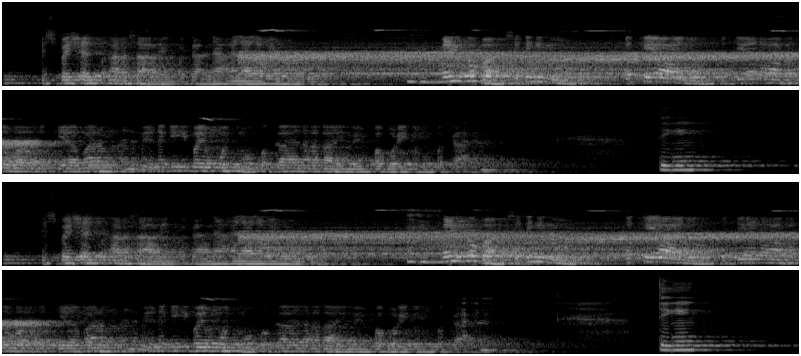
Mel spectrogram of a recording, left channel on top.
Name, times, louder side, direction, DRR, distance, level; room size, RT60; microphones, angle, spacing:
voice 1, 0.4-3.3 4.4-5.7 6.2-12.8, equal, 45° left, -1 dB, 4.7 m, -33 dB
sound 1, 2.3-8.3, left 2 dB, 60° left, 2.6 m, -33 dB
sound 2, 2.5-2.8 3.7-3.8 4.7-4.8 5.4-5.5 5.7-6.0 7.7-7.9 8.9-9.1 9.9-10.1 11.3-11.4 12.1-12.2 12.9-13.0, left 3 dB, 75° left, 2.4 m, -42 dB
voice 2, 4.0-4.5 12.6-12.9 13.6-14.1 14.5-14.9, right 1 dB, 65° right, 7 dB, 1.7 m, -39 dB
26.5 x 23.0 x 6.5 m, 2.2 s
head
